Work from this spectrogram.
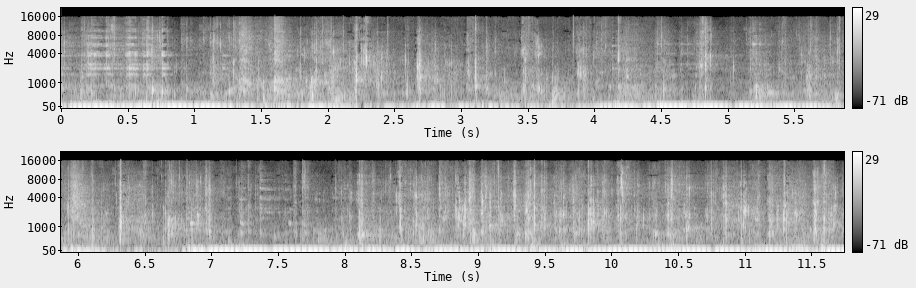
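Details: Labrador Retriever Lucky, a male of English type aged two and a half, chews raw meat. Fast, wet smacking and crunching bites come about four per second, with a brief softer lull midway.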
